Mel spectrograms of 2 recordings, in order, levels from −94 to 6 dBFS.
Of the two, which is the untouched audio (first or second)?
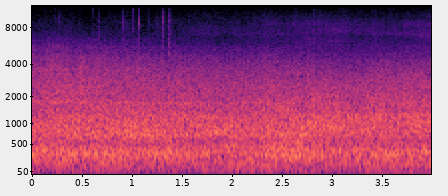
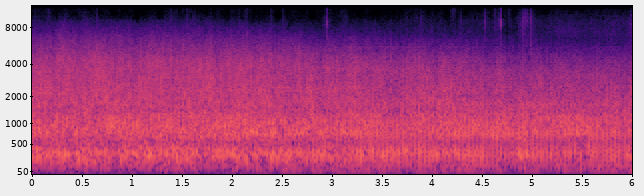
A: first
